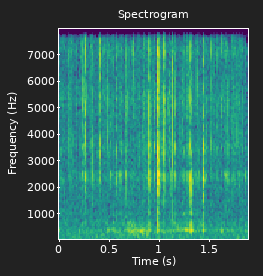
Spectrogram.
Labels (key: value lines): label: ambient
recorder: HydroMoth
